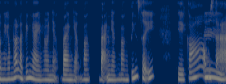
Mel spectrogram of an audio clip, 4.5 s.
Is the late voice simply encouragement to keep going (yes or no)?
yes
